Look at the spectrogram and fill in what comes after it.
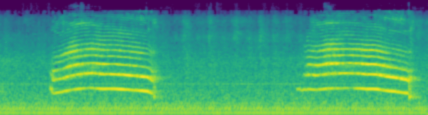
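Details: Naru, a pet cat whose voice is breaking, during its fight with FIP: two long, strained meows about two seconds apart. Each is level, then drops at the end, in a quiet indoor room.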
